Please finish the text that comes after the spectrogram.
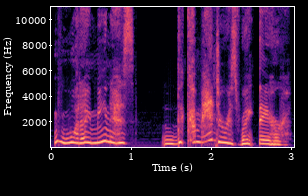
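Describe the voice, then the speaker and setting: A woman's voice: extremely high pitch, animated, measured pace, no room sound, soft background music. A woman playing an earnest young female android machine gunner in a video game, loyal and protective, with a direct way of speaking. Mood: flustered. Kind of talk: English video game voice acting.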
